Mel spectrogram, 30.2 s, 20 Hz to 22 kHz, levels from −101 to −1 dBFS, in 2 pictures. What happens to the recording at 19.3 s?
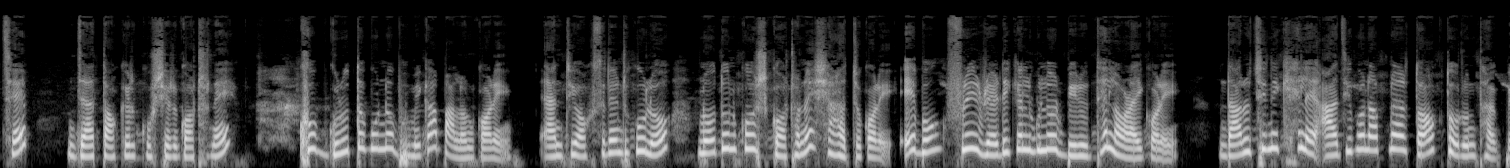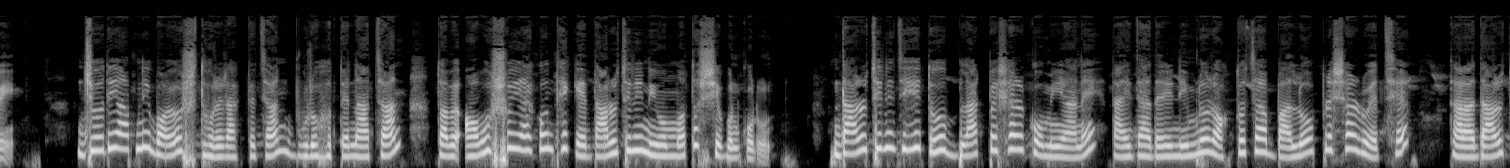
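Nothing goes wrong at 19.3 s; the audio runs on intact through that moment, with no dropout, click, distortion or other fault to be heard.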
